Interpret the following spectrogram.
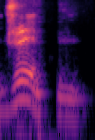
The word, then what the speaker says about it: Drum: I don't know him well enough to swear to that, but his website is called Drum Images, but actually around here you pronounce it Drim.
